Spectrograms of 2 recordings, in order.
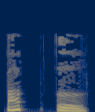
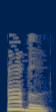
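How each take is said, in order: First: The final b is kept apart from the next syllable. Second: The final b starts the next syllable. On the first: The speaker calls it wrong. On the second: The speaker calls it right. "O. In this case, the final consonant B is realized as the initial consonant of the second syllable"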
